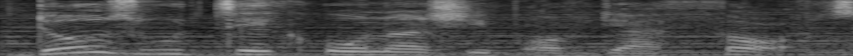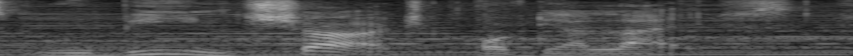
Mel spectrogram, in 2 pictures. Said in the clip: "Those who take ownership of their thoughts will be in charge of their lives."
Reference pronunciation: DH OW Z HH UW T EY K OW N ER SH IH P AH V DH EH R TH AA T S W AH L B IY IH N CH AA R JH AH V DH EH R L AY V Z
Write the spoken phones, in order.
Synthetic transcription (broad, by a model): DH OW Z HH UW T EY K OW N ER SH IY P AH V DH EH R TH AA T S W AH L B IY IH N CH AA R JH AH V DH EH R L AY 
